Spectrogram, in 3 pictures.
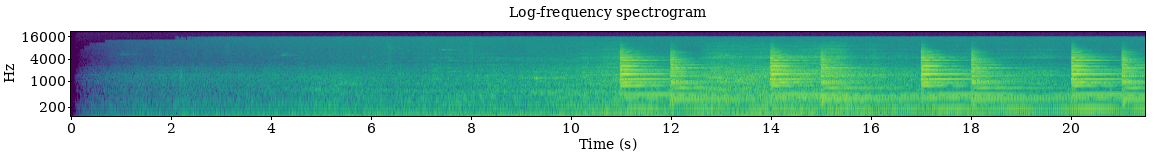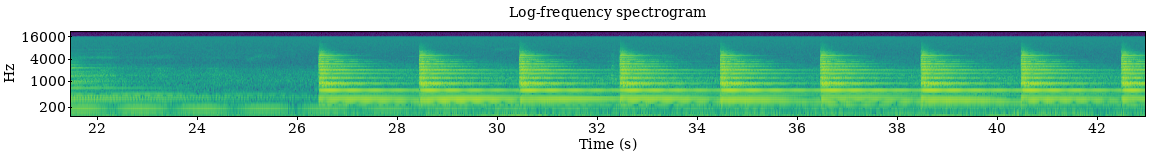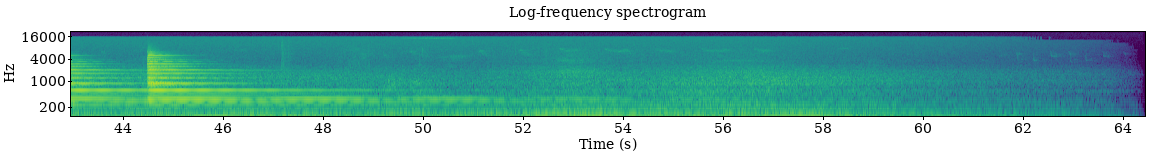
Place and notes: Duclair, France - Duclair bells
Short recording of the Duclair bells ringing ten.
